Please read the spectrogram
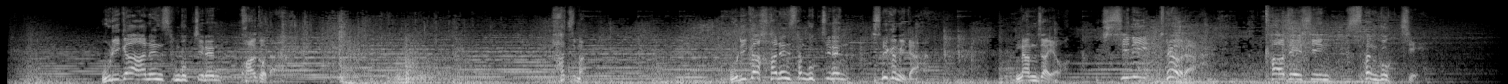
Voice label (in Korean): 광고 쇼츠 당찬 힘있는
